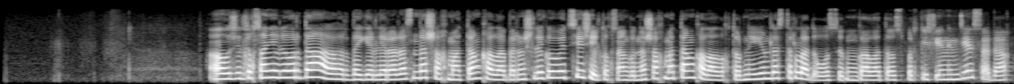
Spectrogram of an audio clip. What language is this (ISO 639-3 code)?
kaz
